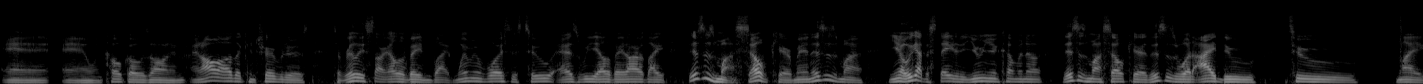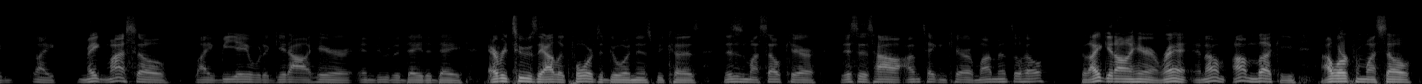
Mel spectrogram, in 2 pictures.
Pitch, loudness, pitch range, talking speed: 115 Hz, -40 LUFS, 105-130 Hz, 230 wpm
